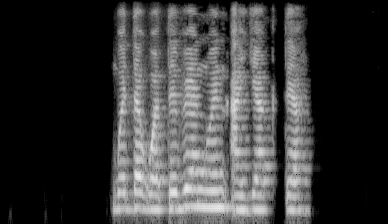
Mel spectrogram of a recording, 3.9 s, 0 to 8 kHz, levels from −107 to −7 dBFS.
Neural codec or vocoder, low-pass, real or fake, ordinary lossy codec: none; 7.2 kHz; real; Opus, 32 kbps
